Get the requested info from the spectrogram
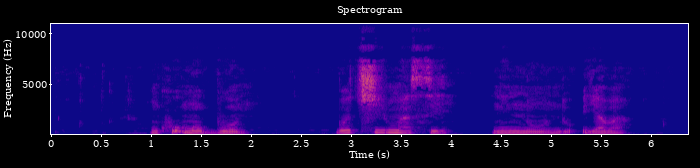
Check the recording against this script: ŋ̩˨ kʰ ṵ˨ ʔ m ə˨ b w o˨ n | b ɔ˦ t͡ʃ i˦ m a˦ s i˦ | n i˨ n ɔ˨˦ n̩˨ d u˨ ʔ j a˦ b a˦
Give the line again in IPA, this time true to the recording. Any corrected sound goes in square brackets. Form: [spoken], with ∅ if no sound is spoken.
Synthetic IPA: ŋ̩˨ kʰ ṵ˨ ʔ m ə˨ b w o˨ n | b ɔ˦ t͡ʃ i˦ m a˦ s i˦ | n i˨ n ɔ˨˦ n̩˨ d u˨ ʔ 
